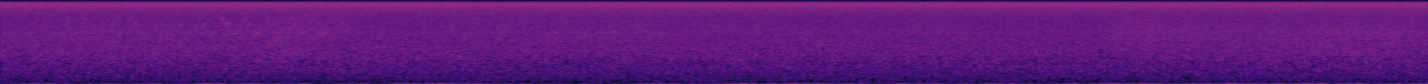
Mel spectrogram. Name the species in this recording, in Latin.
Anthus rubescens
